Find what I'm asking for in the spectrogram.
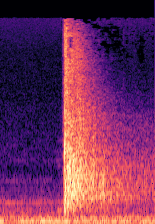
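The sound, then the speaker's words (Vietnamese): A gunshot cracks out once, a sudden loud bang that tails off into a fading rumble over a low steady background hum. “Hai phát súng vang trời nổ ra, lập tức hai người họ nằm bất động dưới đất.”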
